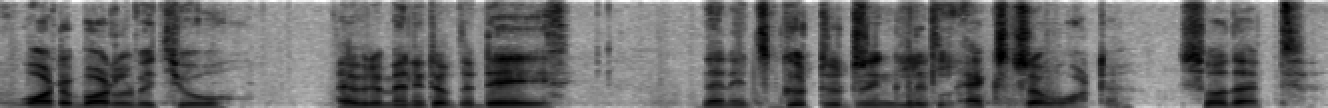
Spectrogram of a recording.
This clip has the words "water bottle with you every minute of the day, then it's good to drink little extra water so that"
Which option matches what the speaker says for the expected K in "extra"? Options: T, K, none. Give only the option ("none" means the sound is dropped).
K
